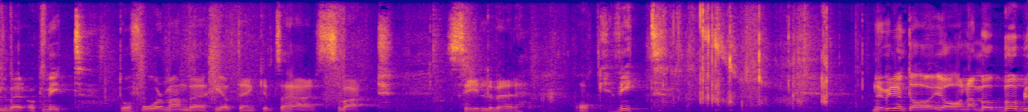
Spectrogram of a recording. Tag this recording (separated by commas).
Speech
